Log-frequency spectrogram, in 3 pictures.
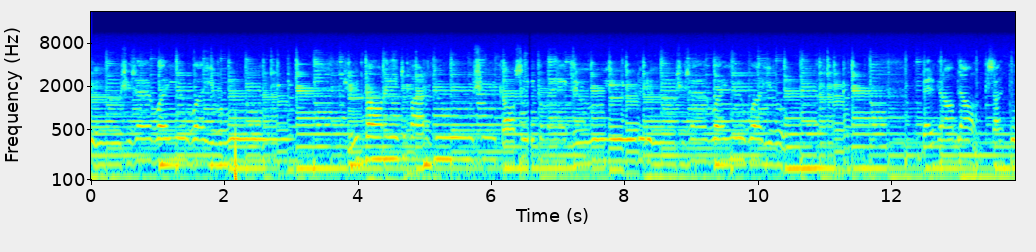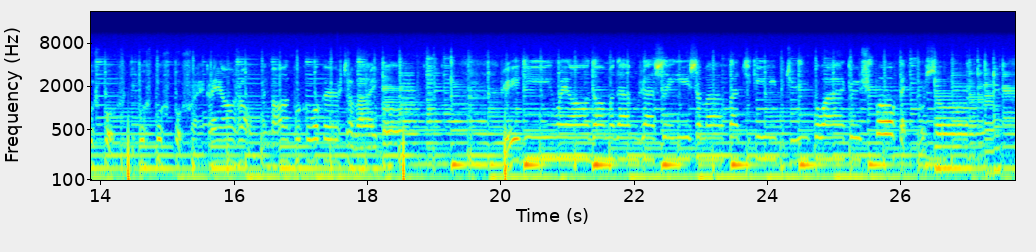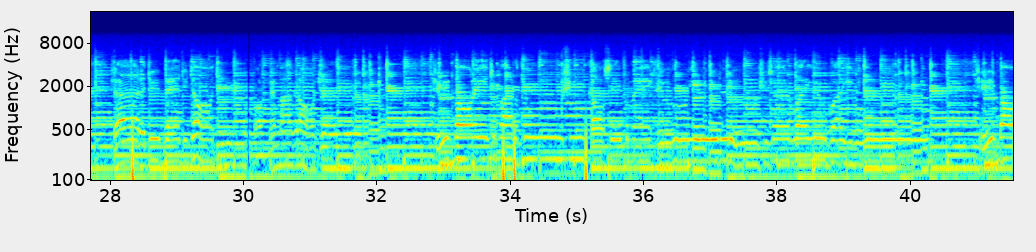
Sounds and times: Music: 0.0 - 41.5.

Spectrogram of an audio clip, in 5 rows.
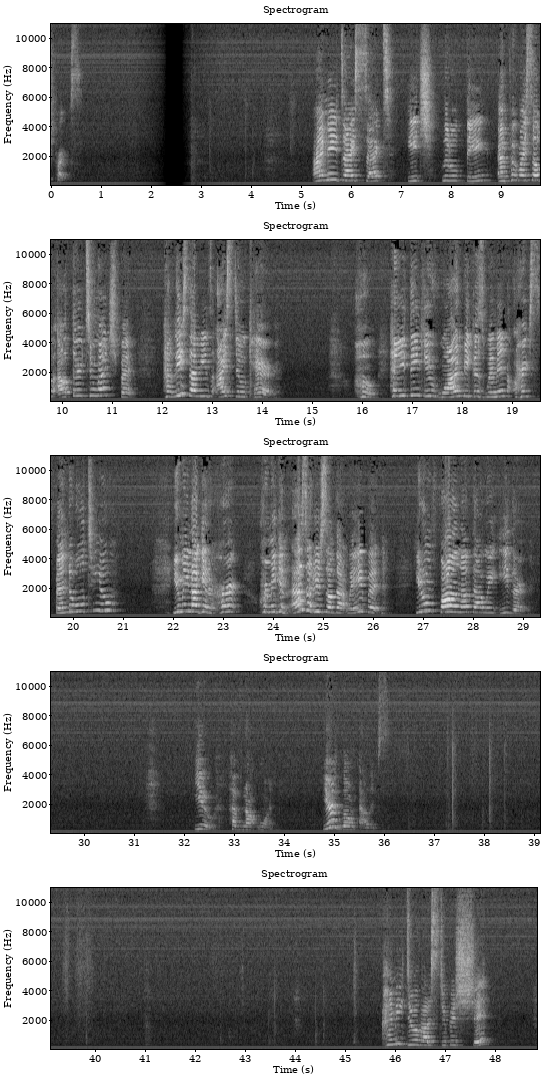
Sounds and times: Narration, monologue: 3.2 - 42.0, 42.7 - 48.8.

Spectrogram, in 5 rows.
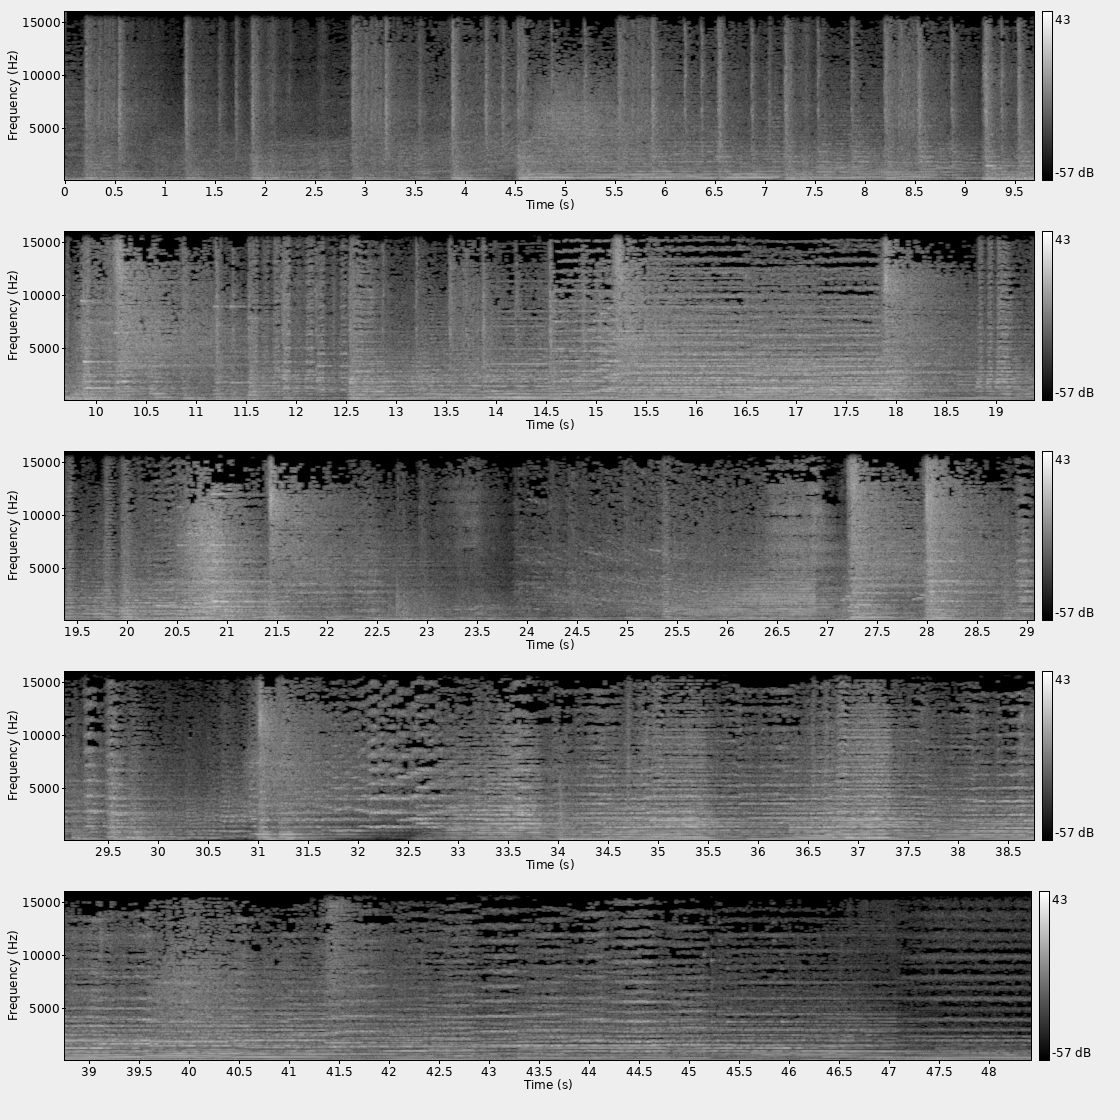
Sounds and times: Music: 0.0 - 48.4.

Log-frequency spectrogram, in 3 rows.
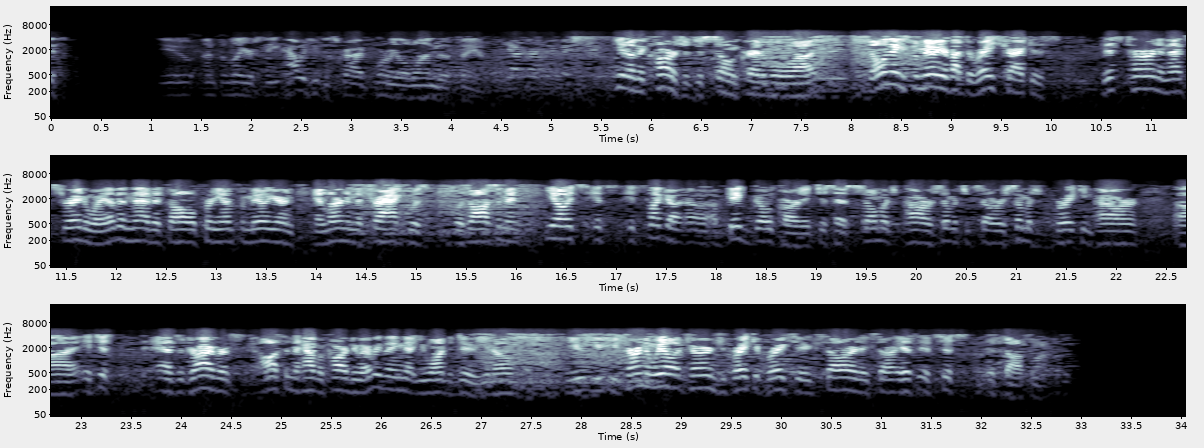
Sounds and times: Speech: 1.2 - 32.9.

